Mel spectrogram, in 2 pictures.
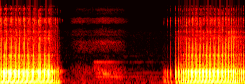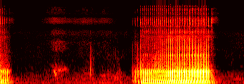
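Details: Snores of the sleeping dog Deokgu, whose nightly snoring costs its owner sleep; three rasping, rattling snores of about a second each recur every three seconds, separated by soft breaths and a faint click.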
